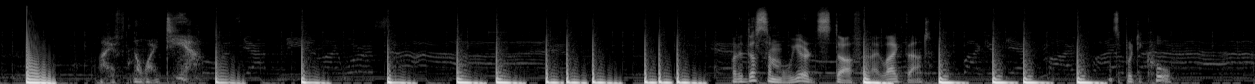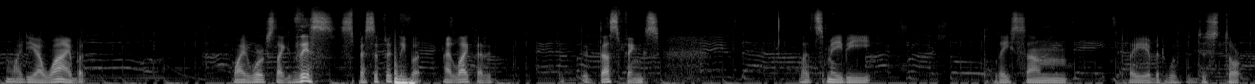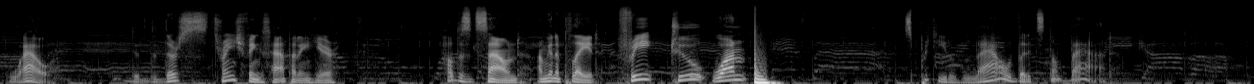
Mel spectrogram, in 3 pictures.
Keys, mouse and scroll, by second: 0.3-1.8 drag, 1.9 click, 2.9 click, 4.6 click, 5.6 click, 8.3 click, 9.5 click, 10.8 click, 12.4 click, 14.0 click, 14.7 click, 15.4 click, 15.8 click, 16.1 click, 21.6-22.2 drag, 23.5-25.3 drag, 25.4-27.1 drag, 27.6 right click, 27.9 right click, 28.8-29.7 drag, 36.2-37.6 drag.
